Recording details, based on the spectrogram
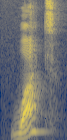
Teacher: rise from low pitch to a high pitch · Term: second tone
